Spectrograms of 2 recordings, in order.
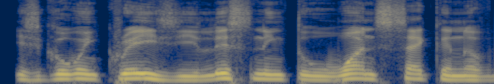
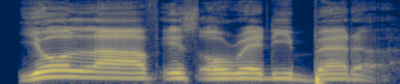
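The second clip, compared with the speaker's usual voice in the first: ordinary talk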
